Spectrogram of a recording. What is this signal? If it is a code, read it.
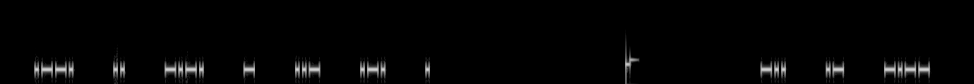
Morse code, heard as a keyed tone, about 36 wpm, spaced as for 16 wpm, 700 Hz. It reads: PICTURE DAY
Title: 4x Character Spacing - Top 200 Words - 35wpm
